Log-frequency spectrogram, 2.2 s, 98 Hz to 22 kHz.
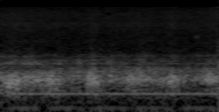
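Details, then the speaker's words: Rapid soft whooshing pulses, about 150 a minute, over a steady hum, distinct from maternal/placental blood-flow sound: fetal heartbeat on home fetal Doppler at 11 weeks, third pregnancy; device not calculating the rate. "it's not calculating and I know that's the heartbeat because it was different from the other sound"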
